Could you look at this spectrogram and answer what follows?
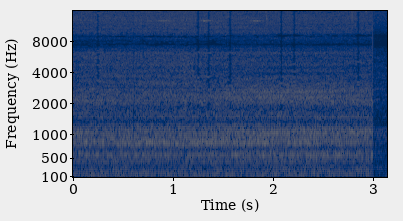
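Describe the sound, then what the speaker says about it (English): A steady, faint broadband whir of a vocal booth ventilation fan runs continuously, then drops off abruptly near the end. "I can hear the fan turning on"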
